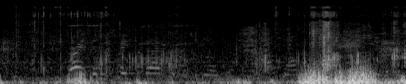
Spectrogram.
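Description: Footsteps in slide sandals on loose gravel, scattered crunching clicks, with a louder stretch of crunching and rustling about three seconds in.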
